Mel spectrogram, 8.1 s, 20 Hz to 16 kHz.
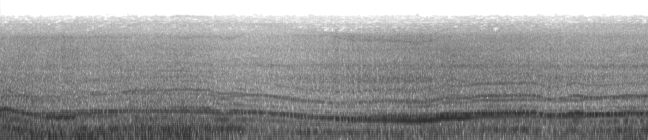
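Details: Immersion Vortex 250 Pro brushless motor test run after a repair for bad bearing sounds: an even, high whine drifts gently with throttle, with no gritty rasp or rattle, so the bearings sound healthy. One motor is barely warm and the others feel fine.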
